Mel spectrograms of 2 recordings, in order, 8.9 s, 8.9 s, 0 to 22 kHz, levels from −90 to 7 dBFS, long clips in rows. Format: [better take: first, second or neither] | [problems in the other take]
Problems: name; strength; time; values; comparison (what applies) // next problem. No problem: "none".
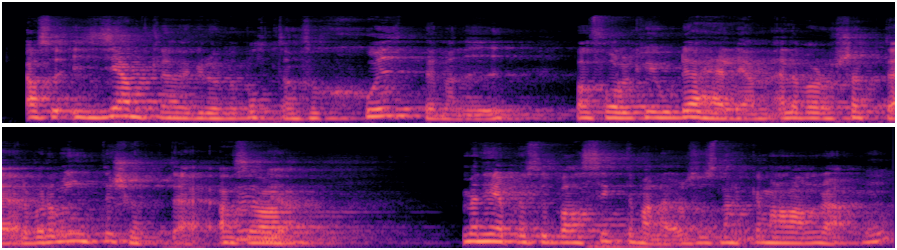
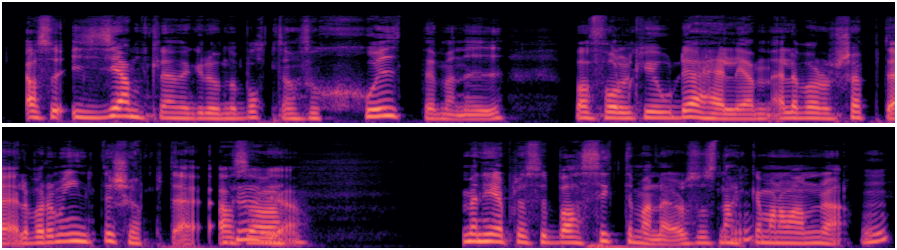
second | room echo; slight; dies away in 1 s // off-mic speech; somewhat distant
